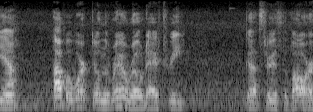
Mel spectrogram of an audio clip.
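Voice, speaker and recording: A woman with an American accent talks while noticeable background noise carries on. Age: 70s. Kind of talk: interview answer. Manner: slow, hesitant.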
